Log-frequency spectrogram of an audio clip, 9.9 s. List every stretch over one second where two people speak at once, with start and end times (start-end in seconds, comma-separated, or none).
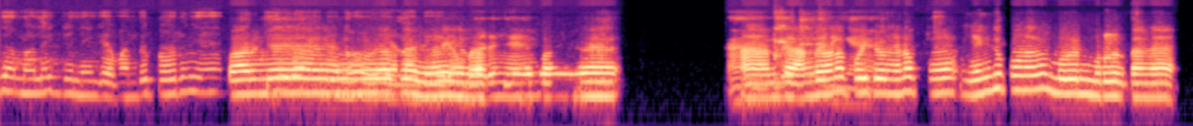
none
